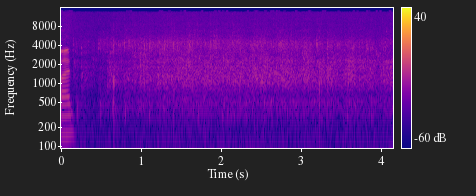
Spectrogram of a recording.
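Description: Audience applauding, starting a moment in and holding steady.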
